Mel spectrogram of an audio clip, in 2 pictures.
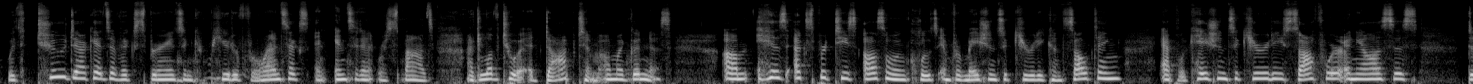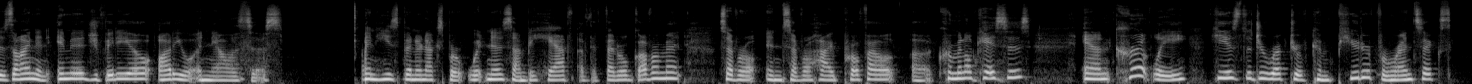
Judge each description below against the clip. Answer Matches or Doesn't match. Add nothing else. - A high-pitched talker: Matches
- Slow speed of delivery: Matches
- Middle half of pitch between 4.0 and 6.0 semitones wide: Doesn't match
